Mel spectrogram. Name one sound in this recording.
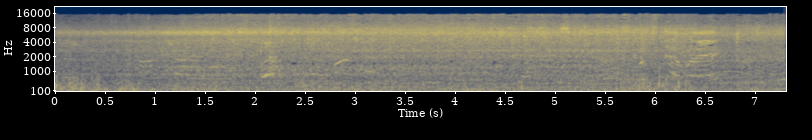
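Children chatter nearby.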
